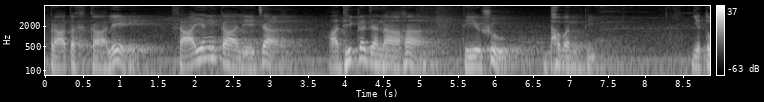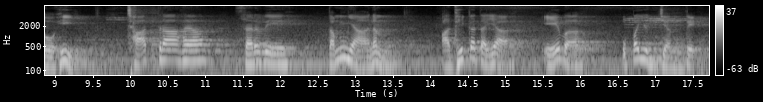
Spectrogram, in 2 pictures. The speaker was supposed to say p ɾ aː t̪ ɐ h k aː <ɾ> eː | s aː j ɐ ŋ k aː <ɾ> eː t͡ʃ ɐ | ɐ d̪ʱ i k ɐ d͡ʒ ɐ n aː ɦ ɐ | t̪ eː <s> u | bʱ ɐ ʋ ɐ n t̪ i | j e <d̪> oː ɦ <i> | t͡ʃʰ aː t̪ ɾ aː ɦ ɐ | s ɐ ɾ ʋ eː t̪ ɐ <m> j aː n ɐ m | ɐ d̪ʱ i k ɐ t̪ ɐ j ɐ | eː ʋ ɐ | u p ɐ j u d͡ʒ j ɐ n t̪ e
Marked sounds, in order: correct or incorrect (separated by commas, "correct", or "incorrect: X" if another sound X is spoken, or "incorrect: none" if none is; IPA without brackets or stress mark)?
incorrect: l, incorrect: l, incorrect: ʂ, incorrect: t̪, correct, correct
